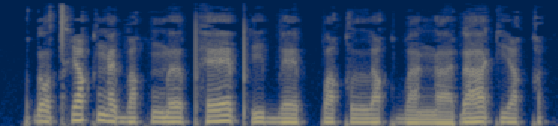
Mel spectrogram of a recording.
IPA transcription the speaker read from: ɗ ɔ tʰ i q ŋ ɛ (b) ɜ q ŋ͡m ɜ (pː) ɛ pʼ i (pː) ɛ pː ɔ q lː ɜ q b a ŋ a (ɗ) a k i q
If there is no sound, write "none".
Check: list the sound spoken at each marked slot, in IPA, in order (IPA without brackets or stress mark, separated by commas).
b, pʰ, b, ɗ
